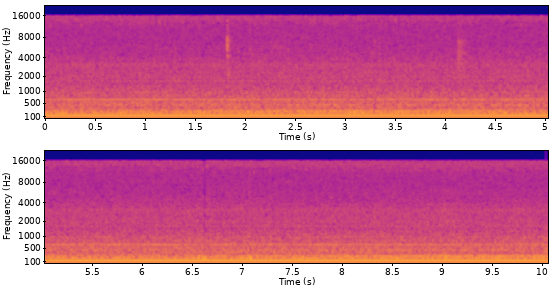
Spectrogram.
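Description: Steady low electrical hum with a faint higher tone and hiss: the background noise of the narration recording. Two faint ticks come about two and four seconds in.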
